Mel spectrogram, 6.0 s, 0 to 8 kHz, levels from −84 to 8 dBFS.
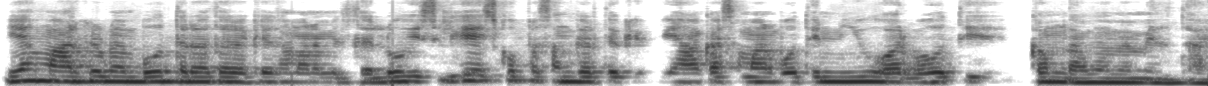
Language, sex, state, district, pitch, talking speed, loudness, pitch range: Hindi, male, Bihar, Jahanabad, 165 Hz, 285 wpm, -14 LUFS, 155-170 Hz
